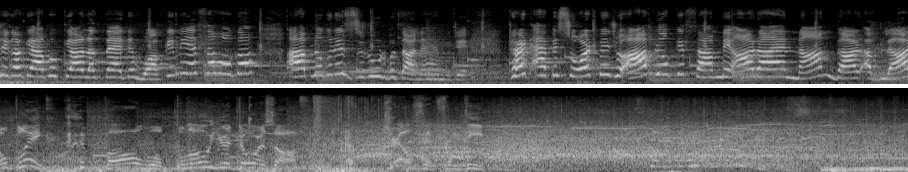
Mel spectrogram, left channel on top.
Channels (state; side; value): different; both; correlation 0.00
